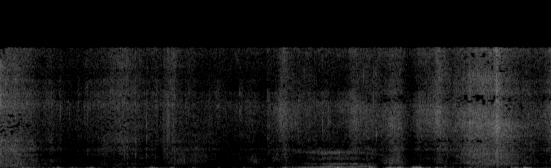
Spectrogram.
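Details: Goat being given barley: one short, wavering, nasal bleat rises midway and fades after about a second, set against low rumbling handling and movement noise with soft thumps throughout.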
